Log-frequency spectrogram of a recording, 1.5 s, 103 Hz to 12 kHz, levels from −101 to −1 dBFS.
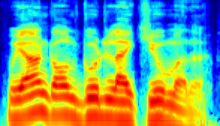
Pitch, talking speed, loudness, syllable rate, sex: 135 Hz, 285 wpm, -15 LUFS, 6.6 syllables/s, male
